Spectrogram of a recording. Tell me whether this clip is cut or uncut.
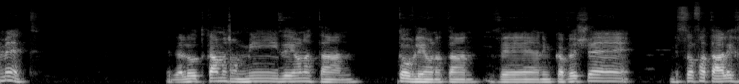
cut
